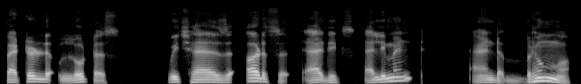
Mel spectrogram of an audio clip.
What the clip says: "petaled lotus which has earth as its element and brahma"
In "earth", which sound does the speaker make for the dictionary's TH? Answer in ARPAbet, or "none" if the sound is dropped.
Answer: S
